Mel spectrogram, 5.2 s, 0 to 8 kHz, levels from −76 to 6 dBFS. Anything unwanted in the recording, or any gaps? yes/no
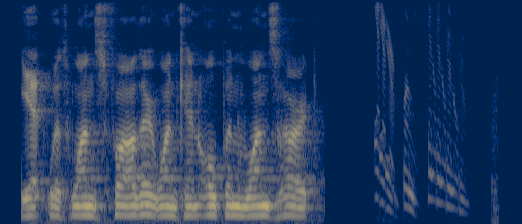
yes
